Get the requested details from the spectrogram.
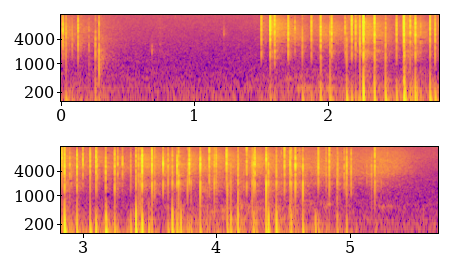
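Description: Long nails tap and scratch the vertical ribs of a lit, solid pink wax pillar candle as it is held and moved side to side. A couple of light taps are followed by a quiet pause, then a dense, irregular run of quick, dry clicks and scratches with bright, crisp edges before it tapers off.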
